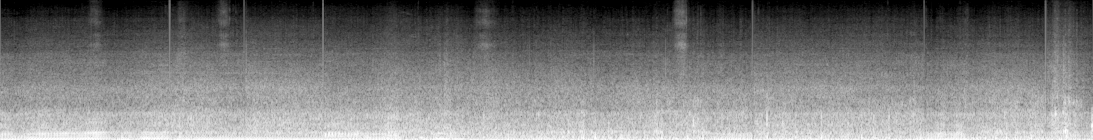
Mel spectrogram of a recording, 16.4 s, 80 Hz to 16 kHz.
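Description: A 2013 Harley-Davidson Dyna running on its last leftover petrol on a mountain road, a loud, steady low engine rumble with wind buffeting the microphone throughout.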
